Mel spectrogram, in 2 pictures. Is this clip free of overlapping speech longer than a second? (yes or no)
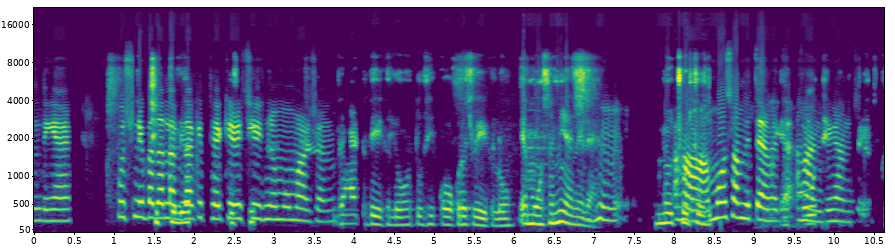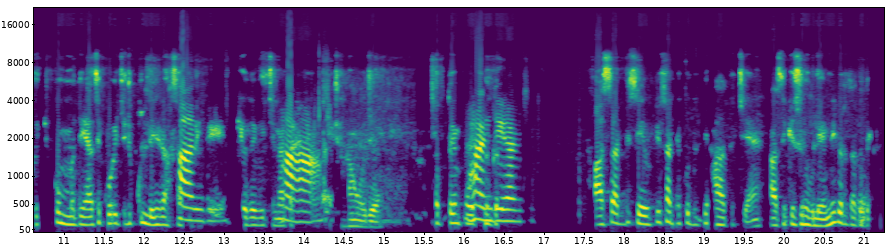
no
